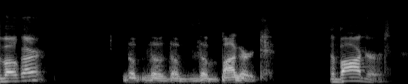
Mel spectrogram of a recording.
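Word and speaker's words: boggart: The the the the bogurt. The bogurt. See, I'm pronouncing it Bogart because I was thinking it was based off Humphrey Bogart, the actor, because it's a thing that becomes whatever you're most afraid of.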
